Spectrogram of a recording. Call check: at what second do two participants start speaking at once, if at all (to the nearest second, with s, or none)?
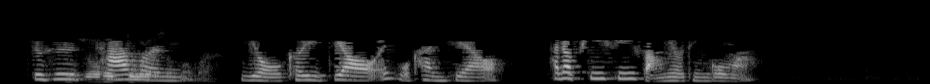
1 s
